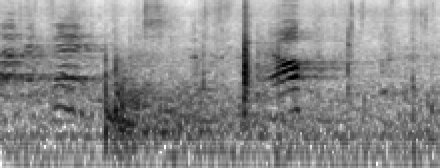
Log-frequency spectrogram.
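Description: A few sharp stamps and slaps from a wushu broadsword routine, the sharpest about two and a half seconds in, with short shouted calls around them.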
